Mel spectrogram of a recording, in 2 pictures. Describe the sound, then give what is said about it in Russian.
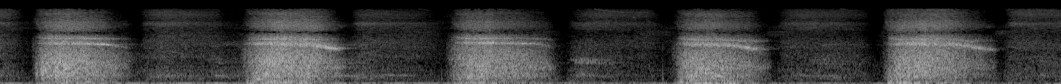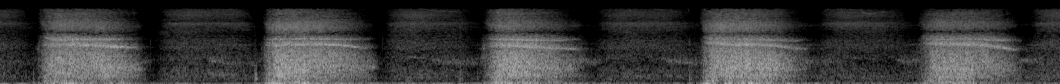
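Forceful exhalations of a candle-blowing breathing exercise, short breathy blasts repeating at a steady pace of about one every two seconds throughout, with no talking. “Чуть побыстрее. Задувание свечи. Вдох.”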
